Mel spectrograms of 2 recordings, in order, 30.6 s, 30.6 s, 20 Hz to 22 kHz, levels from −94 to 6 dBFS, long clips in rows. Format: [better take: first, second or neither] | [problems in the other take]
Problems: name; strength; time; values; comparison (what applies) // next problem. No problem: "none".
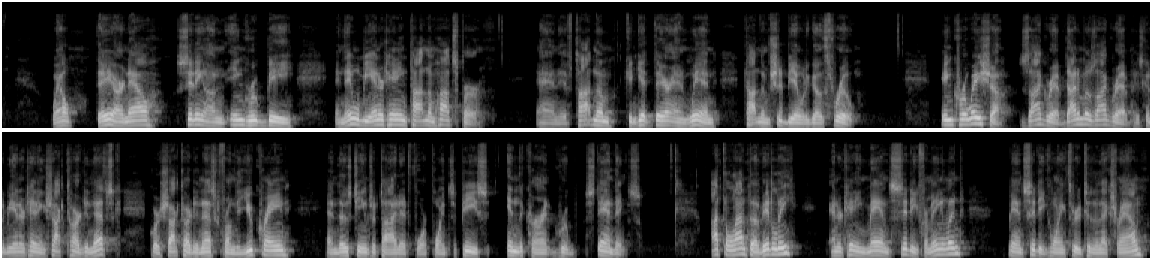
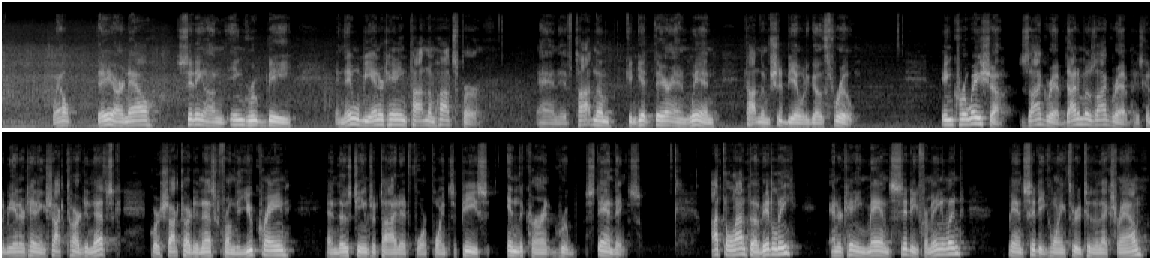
first | traffic noise; faint; until 13 s; 25 dB below the speech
